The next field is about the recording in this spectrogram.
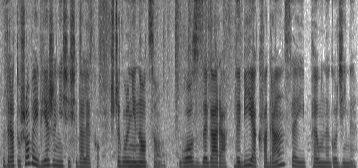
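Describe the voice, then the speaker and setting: A woman's voice: medium pitch, fairly even intonation, measured pace, hardly any pauses, darkish tone. A woman reading scripted literary narration for an audio play, in the manner of a reminiscing storyteller.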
